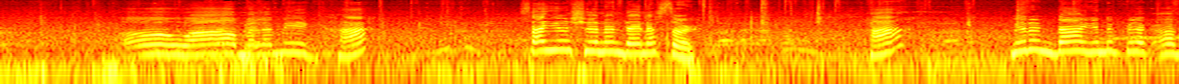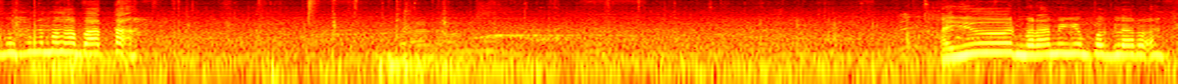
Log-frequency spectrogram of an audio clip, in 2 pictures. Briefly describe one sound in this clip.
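A young child talks and calls out excitedly nearby.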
